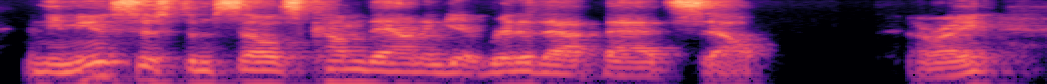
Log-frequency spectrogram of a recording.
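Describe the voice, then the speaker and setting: A man talks in a normal speaking voice at a medium pitch. His pace is fairly quick. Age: 60s. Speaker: podiatrist promoting a health product. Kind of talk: sales pitch. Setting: video call.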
